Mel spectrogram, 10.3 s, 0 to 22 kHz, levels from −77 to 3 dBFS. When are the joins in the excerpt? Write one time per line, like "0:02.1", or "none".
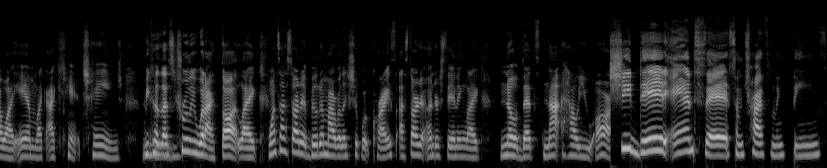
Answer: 0:03.3
0:07.7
